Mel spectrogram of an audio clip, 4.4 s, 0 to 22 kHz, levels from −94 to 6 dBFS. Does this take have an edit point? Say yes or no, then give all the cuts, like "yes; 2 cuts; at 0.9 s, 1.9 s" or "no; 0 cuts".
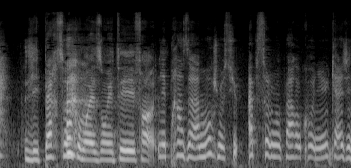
yes; 1 cut; at 2.0 s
